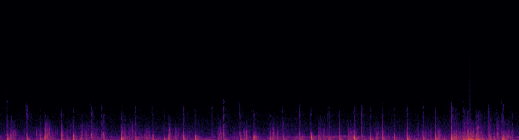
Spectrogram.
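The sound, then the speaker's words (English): Hooves of a shod horse, with a pebble wedged between shoe and hoof, clip-clop steadily in an old western radio drama, many crisp knocking steps in an even walking rhythm with no talk. “Wedge this pebble between the shoe and the hoof of my horse.”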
